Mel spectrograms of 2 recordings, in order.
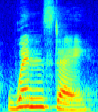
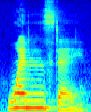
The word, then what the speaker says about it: Wednesday: letter D yep it can be silent to Wednesday handsome sandwich so I'm not pronouncing the D in sandwich I'm just pronouncing the consonant end sound before it try it with me one more time Wednesday handsome sandwich and a day can be very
